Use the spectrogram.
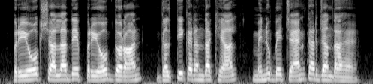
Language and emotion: Punjabi, fearful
